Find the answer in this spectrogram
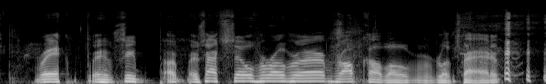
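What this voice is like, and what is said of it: Impression of Chumley. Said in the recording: “Chumley's like, I can't do it. Let's see, Chumley. ... you are good. You're like a fucking good guy at impersonating.”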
